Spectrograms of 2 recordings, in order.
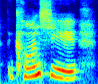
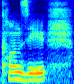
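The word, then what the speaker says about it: Khonshu: mean for one thing it took me a while to get that pronunciation right in my head because i'm used to reading it just in text and i don't know how anything's pronounced but my brain was pronouncing it konzu and then another thing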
